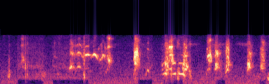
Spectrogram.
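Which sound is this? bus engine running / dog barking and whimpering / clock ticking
dog barking and whimpering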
